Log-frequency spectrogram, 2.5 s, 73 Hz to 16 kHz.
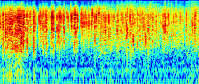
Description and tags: Looped Rubber-y Stretch
A looped sound of a snack bag being crushed, EQed and layered with a pitch-shifted copy of itself to sound similar to rubber stretching or being rubbed. Recorded with an SM57 going into an M-Audio MobilePre USB audio interface, edited in FL Studio. This sound can work if it's looped from start to end, but I've also set loop points for your convenience.
For the raw recordings that were used to create this, look for "Bag Crush" or something like that under my "Raw Recordings" pack. There should be two.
